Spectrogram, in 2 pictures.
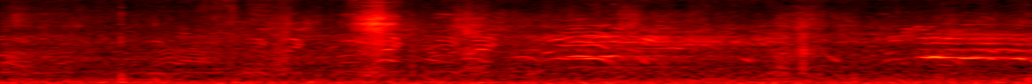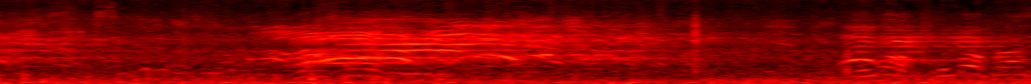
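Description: Shouts and calls of football players across an open pitch, too distant to make out, several short calls with the loudest about seven seconds in, over a steady low background rumble. A single sharp knock about two seconds in.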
